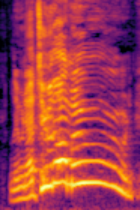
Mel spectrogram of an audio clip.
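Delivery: booming declaration. Retold or imitated. Retelling the banishment to viewers, slow grand shout. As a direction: belt it out like an epic movie trailer. Dramatic climax of retold scene.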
